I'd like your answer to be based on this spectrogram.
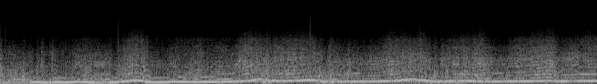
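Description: On-board rally car engine at the East Belgian Rally 2011, loud and close, holding a steady high drone with repeated rising revs and brief dips between gear changes, no talk.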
